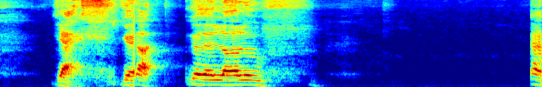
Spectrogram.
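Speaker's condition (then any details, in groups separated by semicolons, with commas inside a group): Cerebral palsy; mild, ataxic type, affects balance, coordination, mouth muscles; speech impediment, lips cannot form some letters, formerly barely intelligible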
